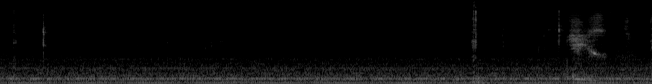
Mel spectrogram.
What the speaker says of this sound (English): Make another cut here.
